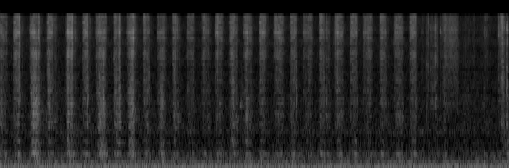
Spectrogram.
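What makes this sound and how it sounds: A wooden stylus scratches the coating of a flat black-coated scratch art sheet through a blue stencil butterfly cutout. Rapid, evenly spaced scratching strokes give a bright, raspy texture over a steady low hum. The strokes continue at a constant level throughout.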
